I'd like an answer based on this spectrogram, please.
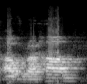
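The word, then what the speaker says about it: אברהם: Abraham is pronounced Avraham in Hebrew.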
